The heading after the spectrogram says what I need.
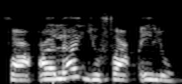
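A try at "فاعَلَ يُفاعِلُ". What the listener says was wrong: अच्छा, इसमें शद नहीं है, आपकी आवाज में ना शद जैसे साउंड एक फील हो रहा है।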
